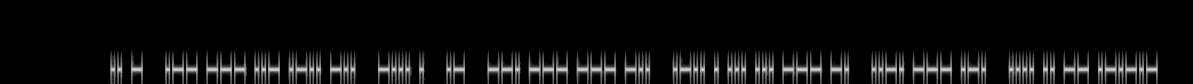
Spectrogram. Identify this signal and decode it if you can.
Morse code, heard as a keyed tone, about 34 wpm, 700 Hz. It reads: IT WOULD BE A GOOD LESSON FOR HIM.
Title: Sentences from Top 1200 Words 35wpm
